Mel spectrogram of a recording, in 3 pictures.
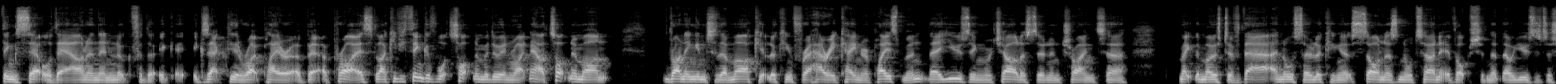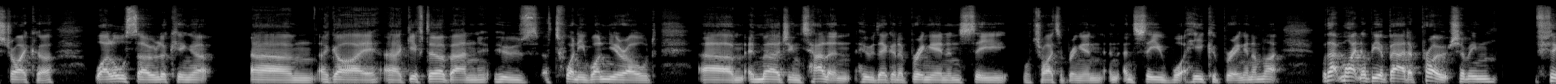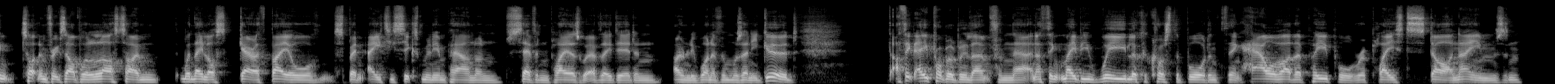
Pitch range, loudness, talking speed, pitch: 105-120 Hz, -19 LUFS, 225 wpm, 110 Hz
